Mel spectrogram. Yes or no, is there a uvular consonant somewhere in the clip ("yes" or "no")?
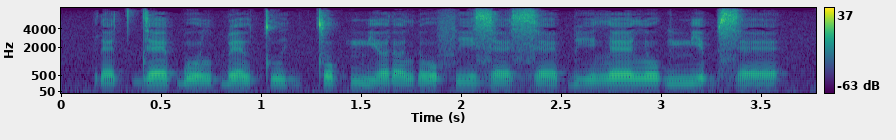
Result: no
